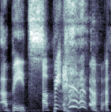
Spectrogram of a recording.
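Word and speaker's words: apizza: It's pronounced a beats.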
